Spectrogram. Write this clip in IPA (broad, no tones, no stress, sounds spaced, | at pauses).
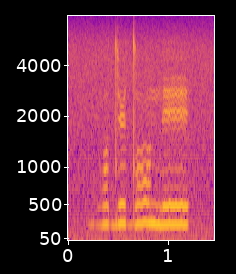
bʱ ɔ d ø d ɔ n e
